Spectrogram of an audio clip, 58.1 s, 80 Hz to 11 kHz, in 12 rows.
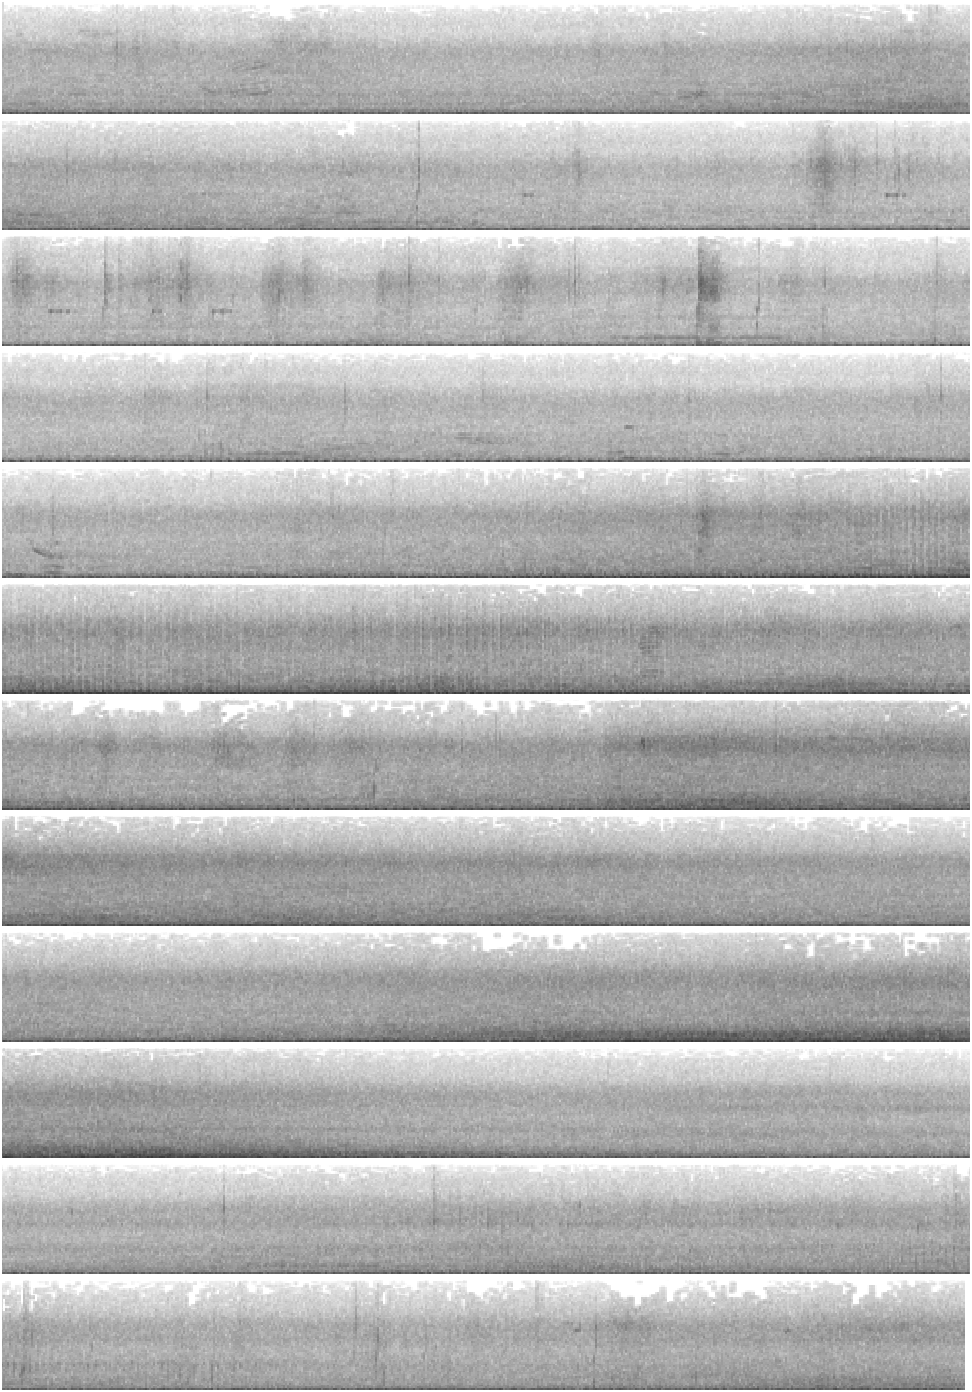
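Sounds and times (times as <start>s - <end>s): motor running with low rumble: 5.1s - 58.0s.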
